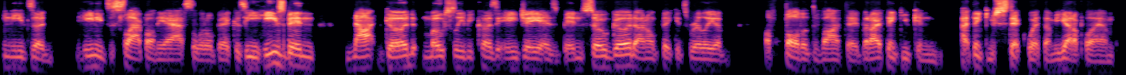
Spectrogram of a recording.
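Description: A low-pitched man calls in over a phone line, his voice dry and close with no room around it. He rambles loosely and swears casually as a podcast co-host, speaking from inside a parked car. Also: fairly even intonation, a little fast, fairly bright tone, husky, no echo. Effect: talking over a phone line. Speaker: co-host of a sports betting podcast. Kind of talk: casual chat.

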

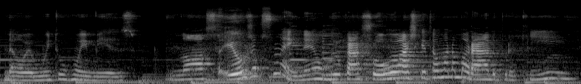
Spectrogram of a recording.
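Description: A woman with a Brazilian accent, co-hosting a casual chat, talkative and quick to share her own stories. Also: fairly high pitch, lively intonation, roomy sound, over music. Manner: chatty, talkative.

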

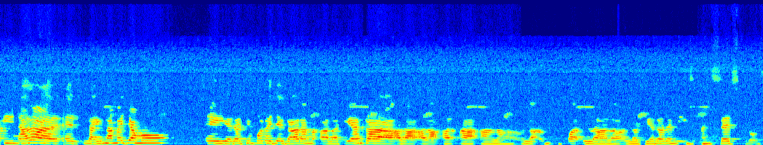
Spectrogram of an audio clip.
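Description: Her voice is high and sharp, captured on a rough recording. Born in New York to a Puerto Rican family, this Nuyorican guest on a radio interview rambles through her story in Spanish dotted with English, filler words and false starts, all in a casual interview tone.

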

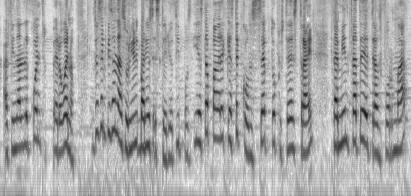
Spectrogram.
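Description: A woman's voice: sits high, animated, normal speed, darkish tone, faint music behind. A woman hosting a radio interview, chatty and full of fillers and restarts. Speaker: radio show host. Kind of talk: casual interview chat.

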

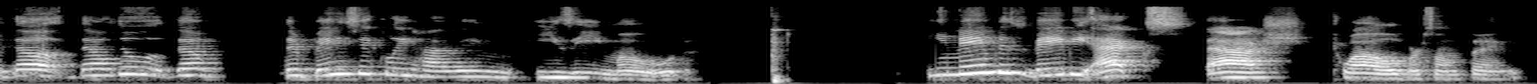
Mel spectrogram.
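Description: A woman with a fairly high voice talks as a podcast co-host. She is informal and slangy, freely giving her opinions in loose, casual chat.

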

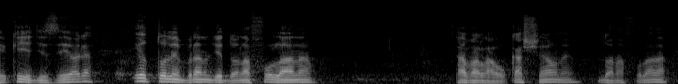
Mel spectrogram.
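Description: Lively Brazilian man telling stories. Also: on the low side, a little hiss or hum. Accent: Brazilian Portuguese. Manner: animated, conversational, acts out dialogue. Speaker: speaker giving a talk. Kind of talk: anecdotal storytelling talk.

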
